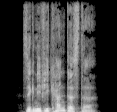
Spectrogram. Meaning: inflection of signifikant: 1. strong/mixed nominative/accusative feminine singular superlative degree 2. strong nominative/accusative plural superlative degree
- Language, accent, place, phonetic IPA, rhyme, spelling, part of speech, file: German, Germany, Berlin, [zɪɡnifiˈkantəstə], -antəstə, signifikanteste, adjective, De-signifikanteste.ogg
